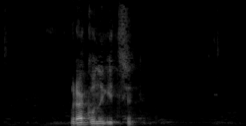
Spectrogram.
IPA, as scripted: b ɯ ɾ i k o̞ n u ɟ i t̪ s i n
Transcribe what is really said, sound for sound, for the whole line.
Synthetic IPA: b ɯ ɾ a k o̞ n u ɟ i t̪ s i n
